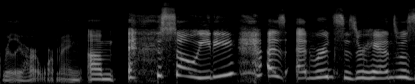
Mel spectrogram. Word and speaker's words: Saweetie: say Saweetie? Sweetie? Oh, Saweetie? okay. Sweetie pie? Well, it's spelled Sugar Sawetee, so it's like saw Wheatie. weedy. Like wheat thins. Weedy. Right. Like a weedy.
